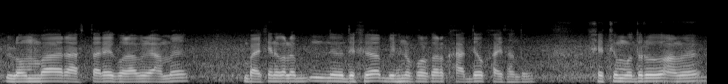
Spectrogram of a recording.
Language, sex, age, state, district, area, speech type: Odia, male, 18-30, Odisha, Subarnapur, urban, spontaneous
